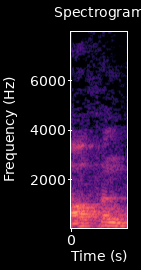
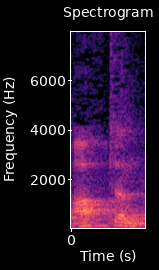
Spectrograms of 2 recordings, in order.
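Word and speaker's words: often: I have ऑफन thought और ऑफ्टन thought, ऑफन भी correct pronunciation और ऑफ्टन भी।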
